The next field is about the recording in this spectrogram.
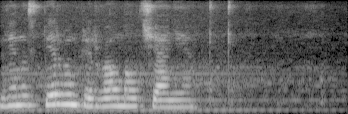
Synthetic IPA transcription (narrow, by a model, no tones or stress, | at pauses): vʲenospʲervɨmʲpɾʲɪrvɑlˠmɑlˠt͡ɕanʲɪjə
